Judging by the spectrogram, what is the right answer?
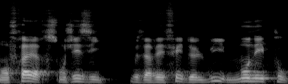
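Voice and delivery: ordinary delivery, nothing marked

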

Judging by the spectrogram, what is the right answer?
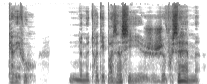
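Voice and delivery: murmuring. Rebuked by the woman, he rises and speaks to her, murmuring.

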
